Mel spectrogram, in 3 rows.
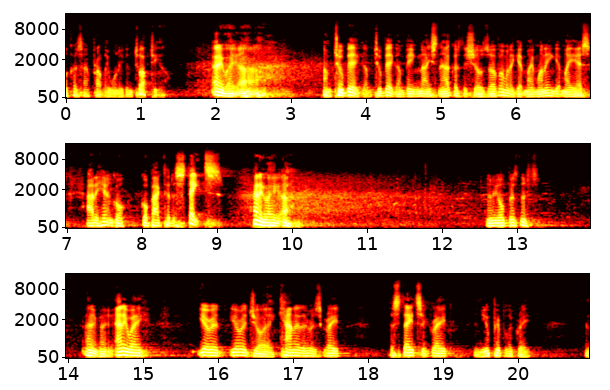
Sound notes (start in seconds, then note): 1.6 audience laughing; 9.2 audience laughing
